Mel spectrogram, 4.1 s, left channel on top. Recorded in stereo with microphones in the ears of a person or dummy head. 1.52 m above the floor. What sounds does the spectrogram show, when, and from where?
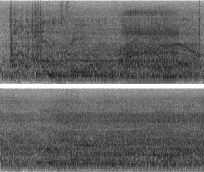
0.7 s a man speaking: 55° left (ahead or behind), 2 m; by 3.9 s 65° left (ahead or behind), 3.5 m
